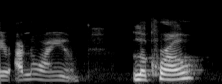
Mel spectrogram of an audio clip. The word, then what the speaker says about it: LaCroix: LaCroix. I think it's LaCroix. CROIX. I think that's how you say it.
